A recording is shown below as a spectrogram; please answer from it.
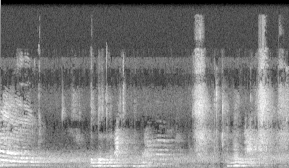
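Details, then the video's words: Domestic cat giving a run of miaows. A long falling miaow opens, then shorter, varied chirping miaows follow at irregular intervals, mixed with some soft rustling in a quiet indoor setting. "likes the sound of his own miaows"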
